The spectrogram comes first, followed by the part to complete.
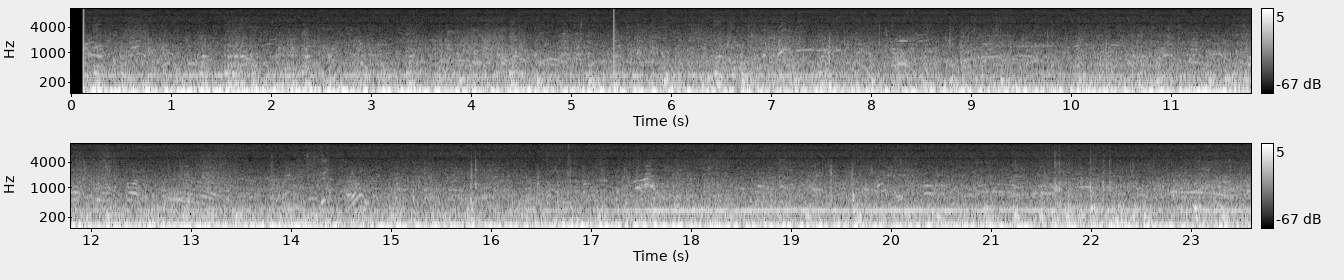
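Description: A motorboat engine running steadily at low speed, a continuous low hum with a steady higher drone over it.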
